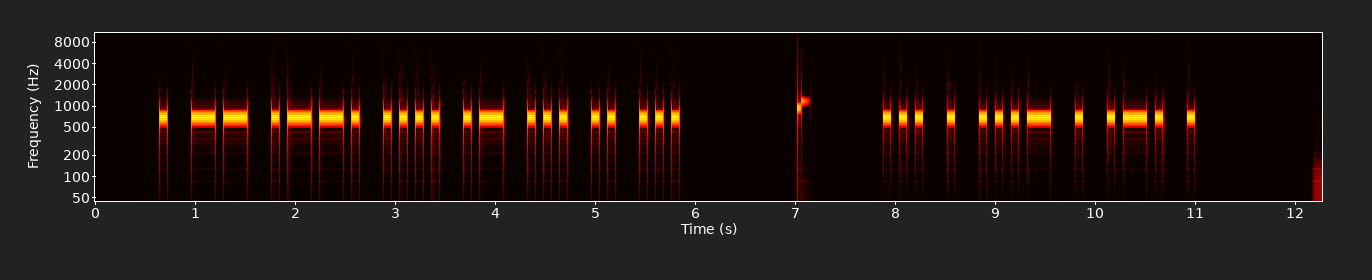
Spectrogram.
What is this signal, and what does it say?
Morse code, heard as a keyed tone, about 15 wpm, 700 Hz. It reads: EMPHASIS SEVERE
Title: Sentences from Top 1400 Words - New Word Drill - 15wpm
